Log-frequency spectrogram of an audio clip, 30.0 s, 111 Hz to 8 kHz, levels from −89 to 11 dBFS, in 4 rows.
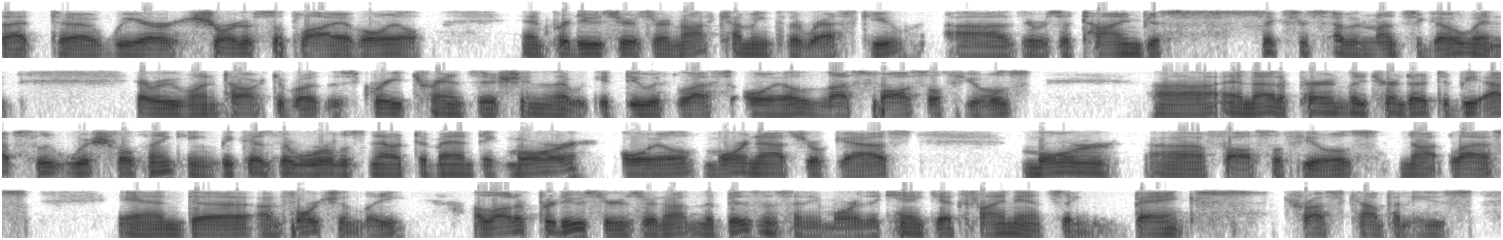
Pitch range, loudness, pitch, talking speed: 75-80 Hz, -20 LUFS, 80 Hz, 185 wpm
